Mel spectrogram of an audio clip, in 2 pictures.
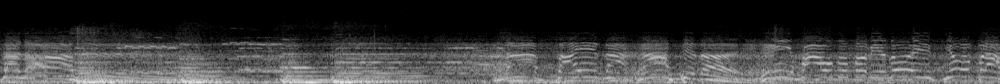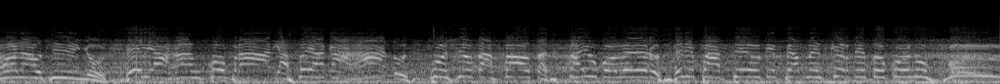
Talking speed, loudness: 95 wpm, -20 LUFS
